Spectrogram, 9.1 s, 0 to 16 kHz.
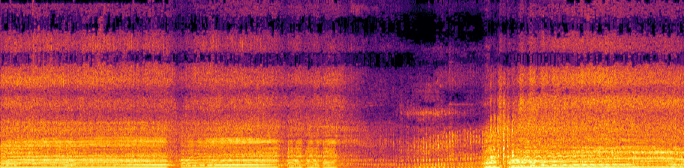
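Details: Troy-Bilt TB22EC string trimmer that wouldn't start after sitting, after primer bulb replacement: crisp, high buzzing two-stroke drops to idle and revs back up cleanly and evenly while trimming; running properly.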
